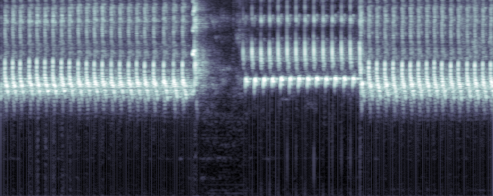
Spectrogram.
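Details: Black-winged myna in full, energetic song with filler phrases: very fast, even trains of bright, high chirps about four per second, with a brief pause partway through before the chirping resumes.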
